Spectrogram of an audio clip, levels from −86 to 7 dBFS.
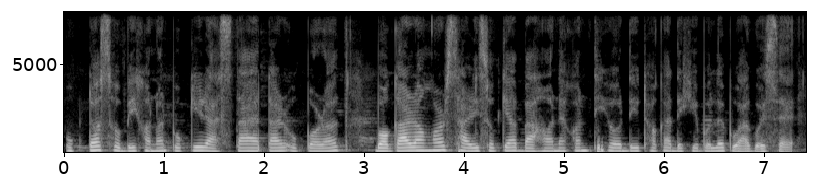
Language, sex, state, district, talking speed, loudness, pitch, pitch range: Assamese, female, Assam, Kamrup Metropolitan, 135 wpm, -19 LUFS, 185 Hz, 175-195 Hz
